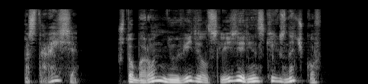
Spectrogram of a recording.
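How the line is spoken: Whispered. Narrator (Russian): шепнула она

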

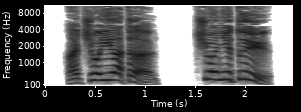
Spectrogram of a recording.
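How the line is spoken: Shout from corridor. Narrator (Russian): крикнул из коридора Загоркин

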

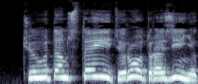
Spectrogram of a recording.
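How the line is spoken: Dwarf's angry shout. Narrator (Russian): крикнул карлик, и его землистое лицо побагровело от злости

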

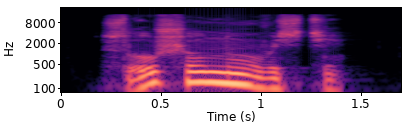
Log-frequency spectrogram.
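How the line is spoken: Peaceful calm tone. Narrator (Russian): мирным тоном ответил Гарри

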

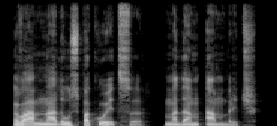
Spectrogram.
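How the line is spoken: Calm resonant voice. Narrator (Russian): сказал Кингсли спокойным звучным голосом

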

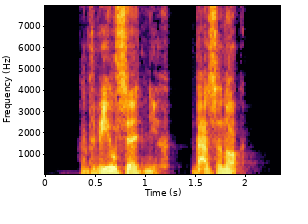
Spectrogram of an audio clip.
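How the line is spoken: Loud question. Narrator (Russian): громко спросил дядя Вернон

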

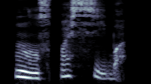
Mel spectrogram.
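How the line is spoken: Through gritted teeth. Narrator (Russian): процедил тот

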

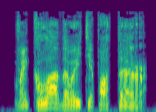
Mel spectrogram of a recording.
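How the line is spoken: Roaring. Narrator (Russian): взревел он

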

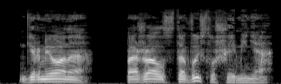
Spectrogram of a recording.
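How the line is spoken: Loud bark. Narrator (Russian): гаркнул Люпин

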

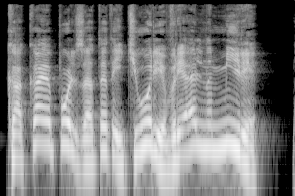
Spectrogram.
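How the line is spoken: Loud voice. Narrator (Russian): громко подал голос Гарри

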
